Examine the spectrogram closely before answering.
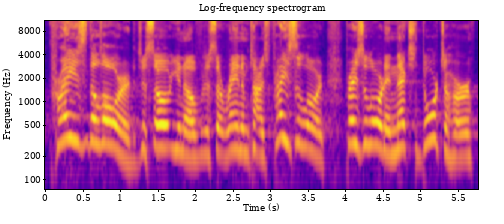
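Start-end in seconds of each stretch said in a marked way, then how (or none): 0.0-1.2 high, drawn-out porch holler; retold holler. Imitating the elderly lady on her front porch, hollering. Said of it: "she would holler". 3.0-4.5 higher-pitched mock holler; retold holler. The elderly lady at random times, mock hollering. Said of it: "she would holler".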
